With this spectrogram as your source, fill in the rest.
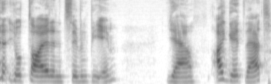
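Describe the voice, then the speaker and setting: A woman with a non-native accent speaks in a medium pitch, with monotone, flat intonation and a fairly slow pace. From South Africa. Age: 20s. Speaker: Sims streamer. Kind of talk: casual livestream chat. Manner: casual, halting with repeats.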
